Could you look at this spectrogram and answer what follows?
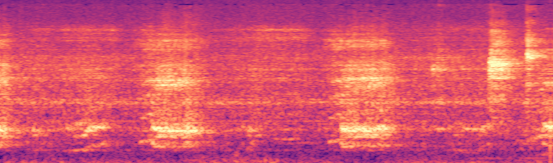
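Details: Child with croup (laryngotracheitis): repeated harsh, noisy breaths with a high whistling tone; croup inspiratory stridor.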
